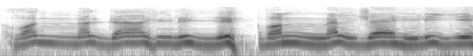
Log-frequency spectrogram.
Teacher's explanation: يبقى إمالة هاء التأنيث وما قبلها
